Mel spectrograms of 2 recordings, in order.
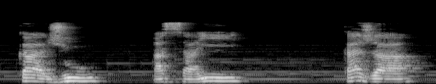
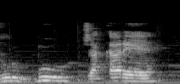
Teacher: A sílaba forte é a última, sempre. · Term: oxítona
